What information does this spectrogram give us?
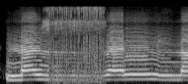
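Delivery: नज़लना slow with the ज़ held long; correct tajweed. Shown as a demonstration. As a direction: hold the shadda in नज़लना. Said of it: "अलिफ की वजह से मद बन रहा है".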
